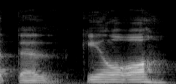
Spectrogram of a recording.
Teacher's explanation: تذکرہ تا کو باریک پڑھیں گے، دال کو ہلا کے نہیں پڑھنا ، کاف کو باریک پڑھیں گے اور را کو موٹا ادا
